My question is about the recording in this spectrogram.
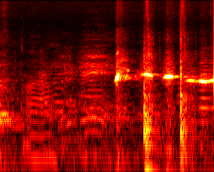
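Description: About a second of near silence, then a short, thin whistling tone that falls slightly in pitch, with two soft knocks under it.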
